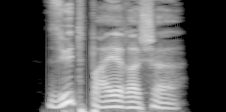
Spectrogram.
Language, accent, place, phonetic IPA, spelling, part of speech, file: German, Germany, Berlin, [ˈzyːtˌbaɪ̯ʁɪʃə], südbairische, adjective, De-südbairische.ogg
- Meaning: inflection of südbairisch: 1. strong/mixed nominative/accusative feminine singular 2. strong nominative/accusative plural 3. weak nominative all-gender singular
